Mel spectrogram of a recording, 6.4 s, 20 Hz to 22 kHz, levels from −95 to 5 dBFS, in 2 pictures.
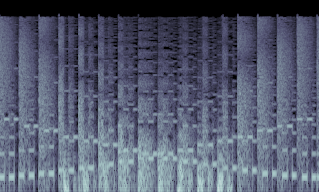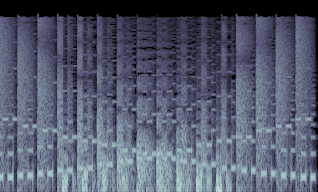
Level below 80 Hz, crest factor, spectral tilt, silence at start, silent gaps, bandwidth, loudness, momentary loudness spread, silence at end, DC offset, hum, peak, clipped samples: -30 dBFS; 14 dB; -4.5 dB/octave; 0 s; none; 17 kHz; -22 LUFS; 2 LU; 0 s; under 0.1%; none; -6 dBFS; under 0.1%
